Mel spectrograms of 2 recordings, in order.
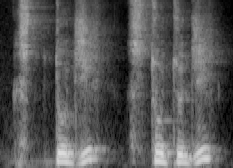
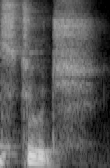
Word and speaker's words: stooge: Stoogie. I said, wow. He's saying Stooge. He called it Stoogie. God, aye. The most educated. God. A judge could not read. A stooge. He pronounced stooge as Stoogie.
